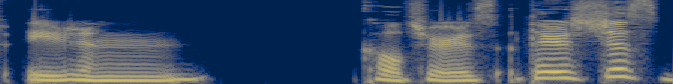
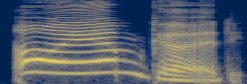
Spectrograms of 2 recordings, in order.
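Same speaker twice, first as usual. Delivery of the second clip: high, louder perky realization; self-convincing cheer; 14 semitones higher, 5 dB louder than usual. Acted. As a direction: talk yourself into feeling good. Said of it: "meant to trick your brain".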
